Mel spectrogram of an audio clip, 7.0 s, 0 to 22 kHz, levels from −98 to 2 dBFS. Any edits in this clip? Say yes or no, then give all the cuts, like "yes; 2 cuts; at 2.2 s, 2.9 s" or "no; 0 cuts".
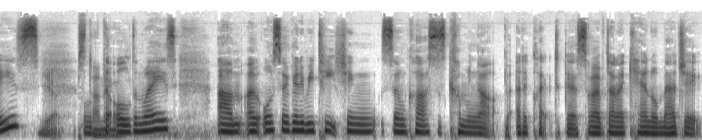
no; 0 cuts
